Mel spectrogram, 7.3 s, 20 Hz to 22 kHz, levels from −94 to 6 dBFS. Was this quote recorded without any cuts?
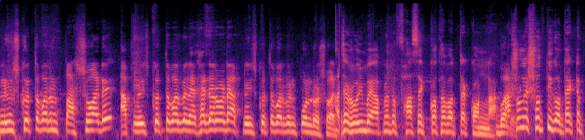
yes; 0 cuts

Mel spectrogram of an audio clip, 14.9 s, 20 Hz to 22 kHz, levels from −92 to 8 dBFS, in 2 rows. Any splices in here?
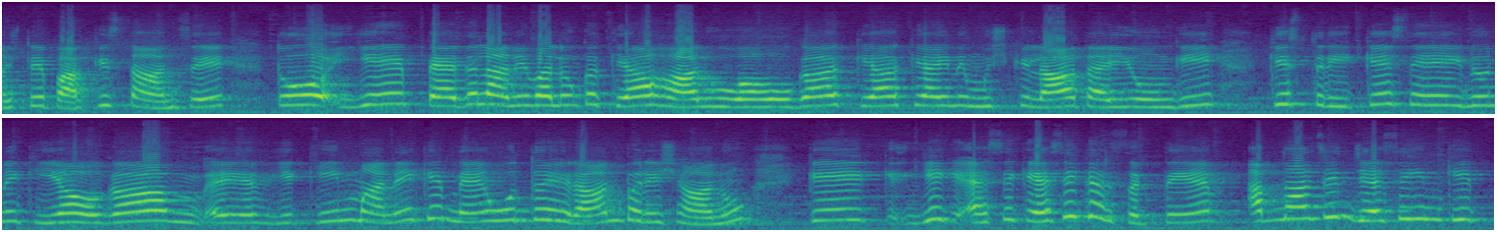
no; 0 cuts

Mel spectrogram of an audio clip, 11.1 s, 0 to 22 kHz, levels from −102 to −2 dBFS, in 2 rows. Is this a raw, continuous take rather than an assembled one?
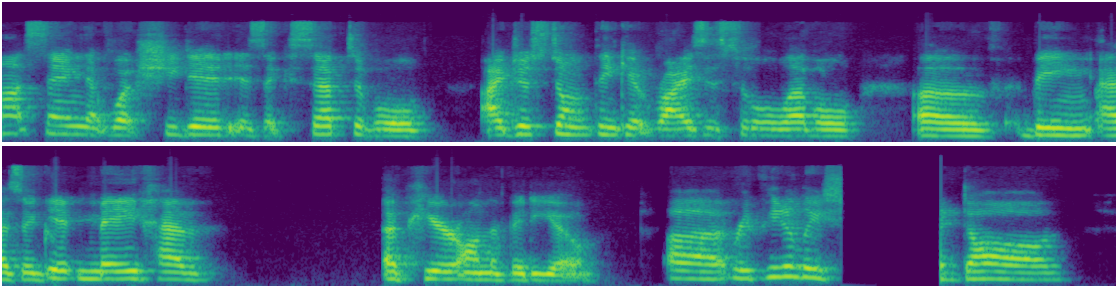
no; 2 cuts; at 5.8 s, 8.7 s

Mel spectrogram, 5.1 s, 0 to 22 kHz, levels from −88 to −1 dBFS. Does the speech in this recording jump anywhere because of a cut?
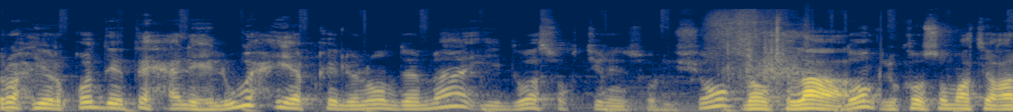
yes; 1 cut; at 3.7 s

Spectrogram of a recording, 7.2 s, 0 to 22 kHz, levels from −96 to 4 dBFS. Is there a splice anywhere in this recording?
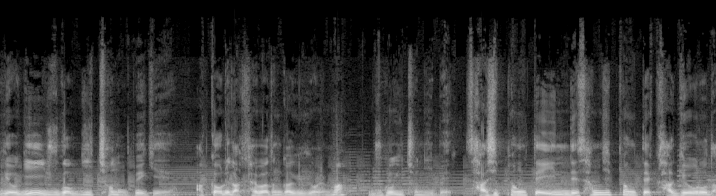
no; 0 cuts

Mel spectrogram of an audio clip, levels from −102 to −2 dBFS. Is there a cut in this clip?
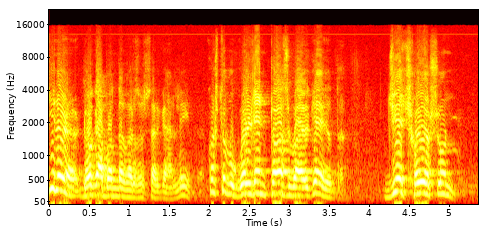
yes; 1 cut; at 1.9 s

